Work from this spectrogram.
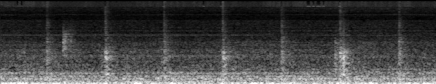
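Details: Miele dryer during drying: light even ticks roughly every half second over a soft drum rumble, made as the sensor ball touches a contact on the drum's outer surface; normal operation.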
